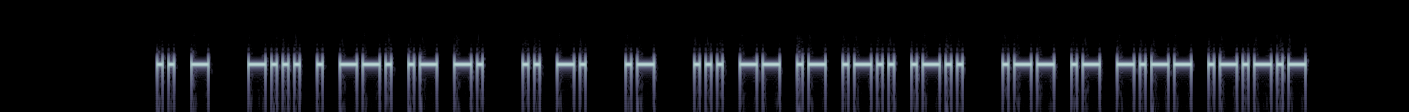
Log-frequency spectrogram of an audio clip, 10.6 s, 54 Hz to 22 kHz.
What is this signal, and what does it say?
Morse code, heard as a keyed tone, about 28 wpm, 700 Hz. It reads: IT BEGAN IN A SMALL WAY.
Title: Sentences from Top 1000 Words - Review Part 1 - 28wpm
